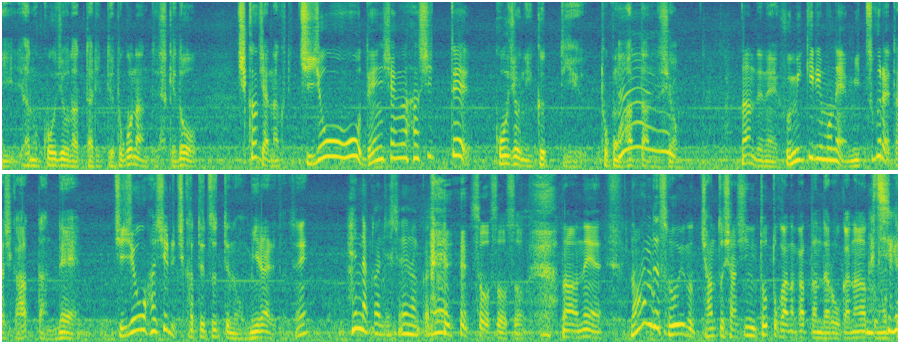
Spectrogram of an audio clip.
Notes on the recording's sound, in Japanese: 大田区・川崎。その後はいよいよかつて住んでいた街・西馬込へ・・・。新旧の車両工場をブラブラ歩きながら。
